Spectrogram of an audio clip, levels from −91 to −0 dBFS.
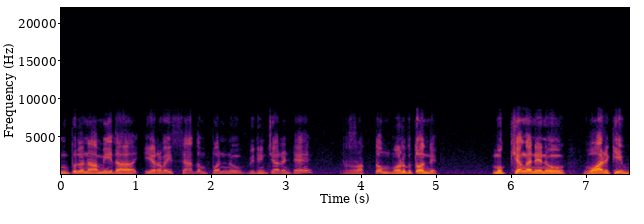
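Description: A speech clip in which automatic gain rising sets in just after "నా మీద", running from 1.19 to 4.52 s. The level at the microphone drops by about 11 dB around the talker shifting position near 1 s, and the gain control responds by slowly adding about 4 dB. Unlike a talker simply moving, which changes only the voice, this lift swells the room noise along with the voice, and it creeps over three seconds rather than jumping. Content above 8 kHz is absent, consistent with the call path.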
